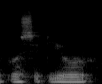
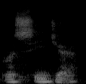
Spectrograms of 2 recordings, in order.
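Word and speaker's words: procedure: আপনি next time বলবেন যে আমি তো এটাকে প্রসিডিউর বলতাম বাট এখন শিখেছি প্রসিজার, বলে দেখি প্রসিজার, so what is দ্য প্রসিজার, অথবা আপনি বাংলায় বলেন এটা প্রসিজারটা কী, ঠিক আছে?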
